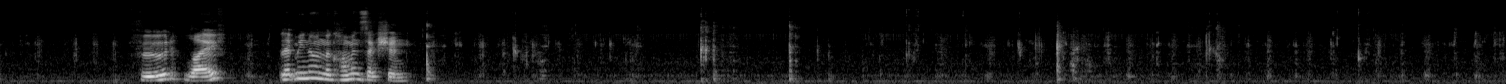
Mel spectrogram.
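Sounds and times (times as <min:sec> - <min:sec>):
chewing and crunching: 0:00.0 - 0:01.4, 0:02.2 - 0:02.8, 0:04.2 - 0:15.0.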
